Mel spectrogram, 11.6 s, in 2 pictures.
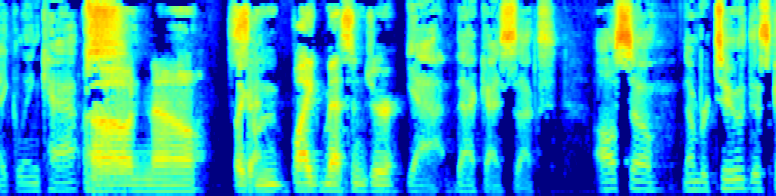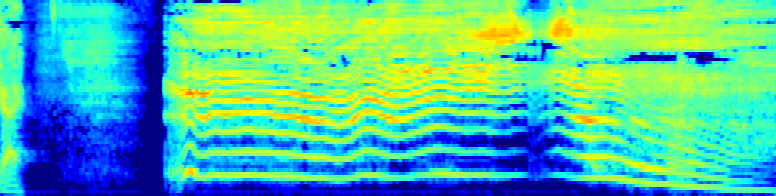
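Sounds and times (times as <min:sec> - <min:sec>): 
speech: 0:00.0 - 0:06.2, 0:07.0 - 0:08.1, 0:10.0 - 0:11.6
exaggerated voiced yawn: 0:07.0 - 0:11.6.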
